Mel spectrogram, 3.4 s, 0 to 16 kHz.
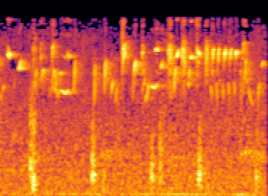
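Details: European goldfinch on the island of Pantelleria, Italy, recorded 2 January 2011, gives high thin twittering phrases with short clear whistles, while soft clicks and taps sound about every half second.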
